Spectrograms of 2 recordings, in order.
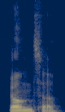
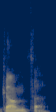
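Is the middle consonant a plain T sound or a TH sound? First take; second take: T sound; TH sound. First: The middle consonant is a plain T sound. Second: The middle consonant is a TH sound. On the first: "You do pronounce the T" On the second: "always say Gunther"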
